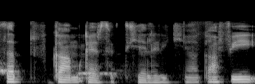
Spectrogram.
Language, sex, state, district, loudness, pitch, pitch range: Hindi, male, Himachal Pradesh, Shimla, -22 LUFS, 110 Hz, 100-115 Hz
